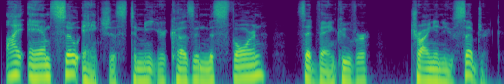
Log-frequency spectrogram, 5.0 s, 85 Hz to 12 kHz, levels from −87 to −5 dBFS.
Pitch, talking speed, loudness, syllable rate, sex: 105 Hz, 190 wpm, -21 LUFS, 5.0 syllables/s, male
